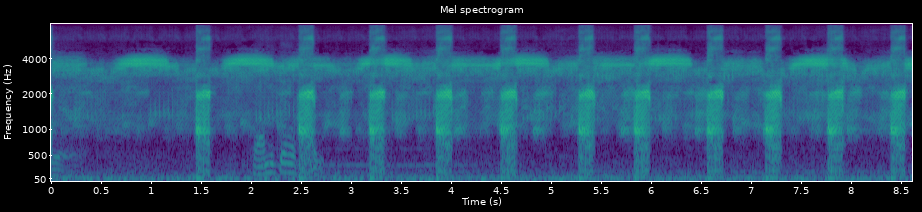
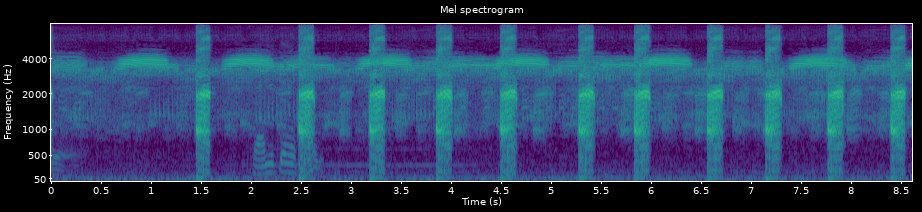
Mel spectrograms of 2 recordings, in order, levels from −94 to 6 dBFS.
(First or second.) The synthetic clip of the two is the first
